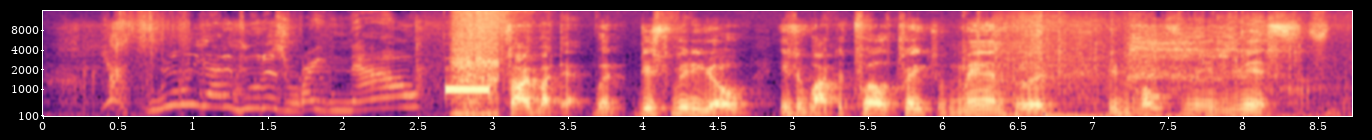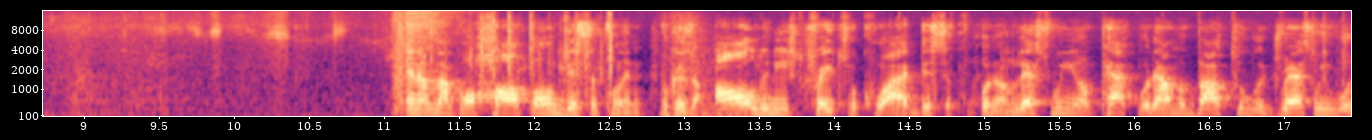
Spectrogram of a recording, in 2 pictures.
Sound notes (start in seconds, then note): 2.6 beep; 9.1 partner sighing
